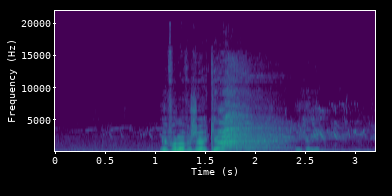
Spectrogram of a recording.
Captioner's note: sigh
